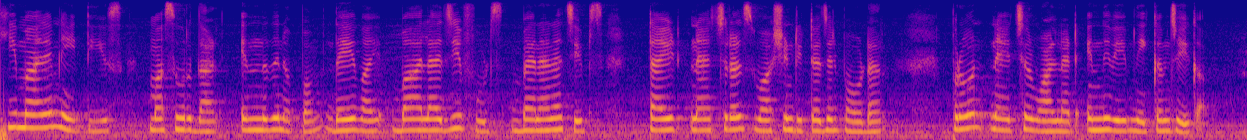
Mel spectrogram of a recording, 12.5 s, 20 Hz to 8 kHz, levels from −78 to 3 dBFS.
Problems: constant background noise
